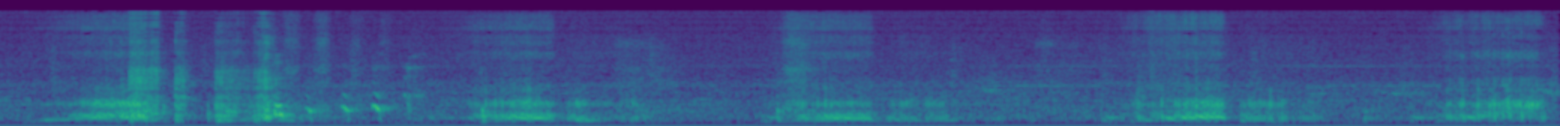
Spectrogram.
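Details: A sleeping puppy snores softly, rough breathy snorts and wheezes coming in irregular bursts every second or two, quiet overall.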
